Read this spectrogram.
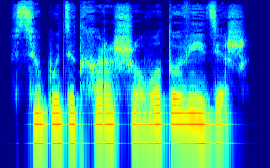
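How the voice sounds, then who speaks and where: A woman's voice: mid-range voice, moderate pace, breathy edge, no echo, studio quality. A woman reading an audiobook, voicing a proud, resolute young male warrior leader in a firm, declarative way.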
